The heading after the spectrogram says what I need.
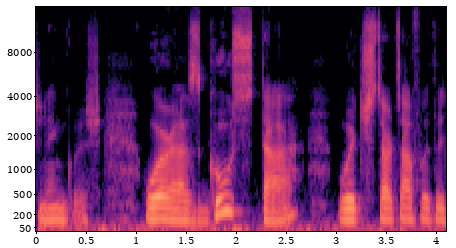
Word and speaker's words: gusta: Whereas gusta, which starts off with a G but then is followed by a u s t a, which means like in Spanish, is pronounced as gusta, as opposed to justa.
